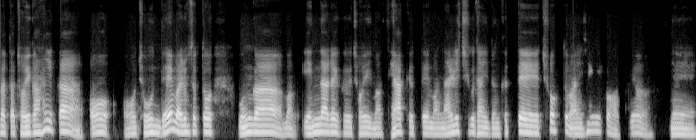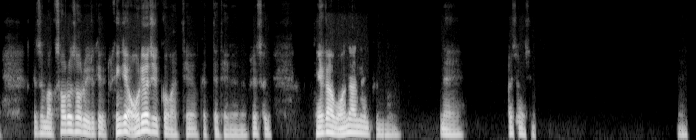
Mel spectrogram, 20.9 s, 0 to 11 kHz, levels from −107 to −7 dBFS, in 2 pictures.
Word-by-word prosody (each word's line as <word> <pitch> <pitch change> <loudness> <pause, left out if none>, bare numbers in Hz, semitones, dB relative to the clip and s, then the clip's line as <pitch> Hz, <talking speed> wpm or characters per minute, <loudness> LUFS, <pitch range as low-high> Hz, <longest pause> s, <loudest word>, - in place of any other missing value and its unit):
갖다 115 -2 -1
저희가 115 +3 +1
하니까 140 - +1
"어. 115 +1 +1 0.2
어 100 +4 -4
좋은데?" 115 +3 +3
막 150 - +5
이러면서 125 +1 +1
또 125 -2 +1 0.3
뭔가 125 -1 +3
막 95 -4 -5
옛날에 125 +3 +2
그 110 0 -4
저희 105 0 -2
막 100 0 -4
대학교 110 +3 -1
때 110 - 0
막 100 -1 -3
난리치고 125 +5 -2
다니던 100 -3 -2
그때의 115 +2 +1
추억도 155 -3 -3
많이 100 0 0
생길 140 +2 -4
것 120 -6 -5
같고요. 90 +1 -7 0.3
네. 95 -2 -2 0.5
그래서 105 +1 -5
막 100 -2 -1
서로서로 140 -3 +4
이렇게 100 0 -1
또 95 - -4
굉장히 130 +4 +6
어려질 135 0 +7
것 100 - -3
같아요 90 +2 -6
그때 - - -9
되면은. 80 -1 -8
그래서 100 +1 -7 0.8
제가 115 +2 +6
원하는 110 +2 +4
그 90 - -9 0.9
네. 85 -2 -3 0.7
말씀하신 105 -3 -7 2.1
음. 85 - -10
110 Hz, 280 characters per minute, -24 LUFS, 95-125 Hz, 2.1 s, 어려질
